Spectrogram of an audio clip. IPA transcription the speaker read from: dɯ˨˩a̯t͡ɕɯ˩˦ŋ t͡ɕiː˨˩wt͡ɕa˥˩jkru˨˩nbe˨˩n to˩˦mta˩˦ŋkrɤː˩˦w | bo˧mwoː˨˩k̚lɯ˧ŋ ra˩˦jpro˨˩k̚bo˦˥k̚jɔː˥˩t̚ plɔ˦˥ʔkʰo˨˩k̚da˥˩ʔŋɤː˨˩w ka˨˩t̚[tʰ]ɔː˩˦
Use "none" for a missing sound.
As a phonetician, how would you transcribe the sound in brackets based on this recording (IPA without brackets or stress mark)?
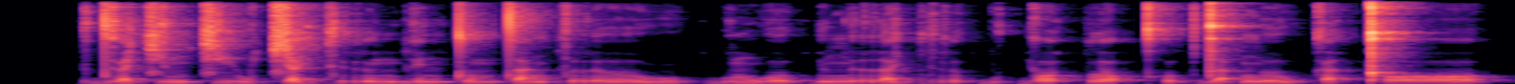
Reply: kʰ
